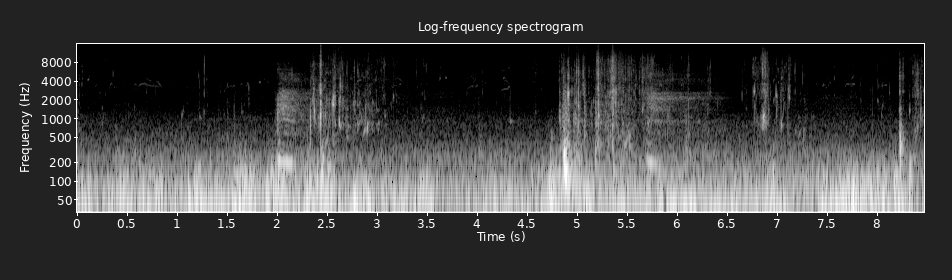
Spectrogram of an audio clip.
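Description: Water splashing and sloshing against a fishing kayak as a queenfish is held in the water and released, over a steady low rumble of water on the microphone. The sharpest splashes come about two seconds in and again about five seconds in.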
